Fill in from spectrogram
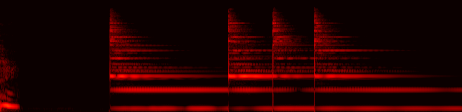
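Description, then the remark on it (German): A singing bowl is struck four times, first alone, then three quicker strikes, its deep hum and bright overtones ringing on continuously between hits. “Das wäre mein Klangschalen-Soundtrack zu uns.”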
